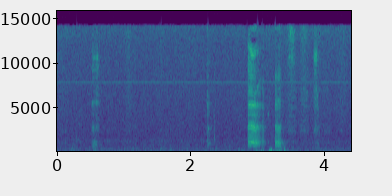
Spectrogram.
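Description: An infant makes a few soft sounds, then short, abrupt voiced catches typical of hiccups in a quiet room.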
